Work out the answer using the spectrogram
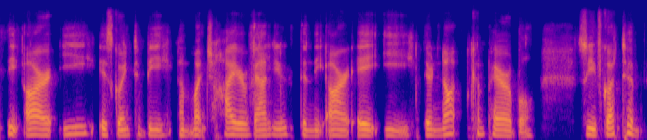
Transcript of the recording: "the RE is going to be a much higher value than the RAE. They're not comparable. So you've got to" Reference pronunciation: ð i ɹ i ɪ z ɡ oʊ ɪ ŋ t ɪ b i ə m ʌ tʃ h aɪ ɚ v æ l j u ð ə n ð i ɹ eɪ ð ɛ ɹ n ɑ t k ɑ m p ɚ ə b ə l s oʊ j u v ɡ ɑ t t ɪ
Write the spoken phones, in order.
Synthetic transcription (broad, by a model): ð i ɹ i ɪ z ɡ oʊ ɪ ŋ t ɪ b i ə m ʌ tʃ h aɪ ɚ v æ l j u ð ə n ð i ɹ eɪ ð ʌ ɹ n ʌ t k m p ɚ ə b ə l s oʊ j u v ɡ ɑ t t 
